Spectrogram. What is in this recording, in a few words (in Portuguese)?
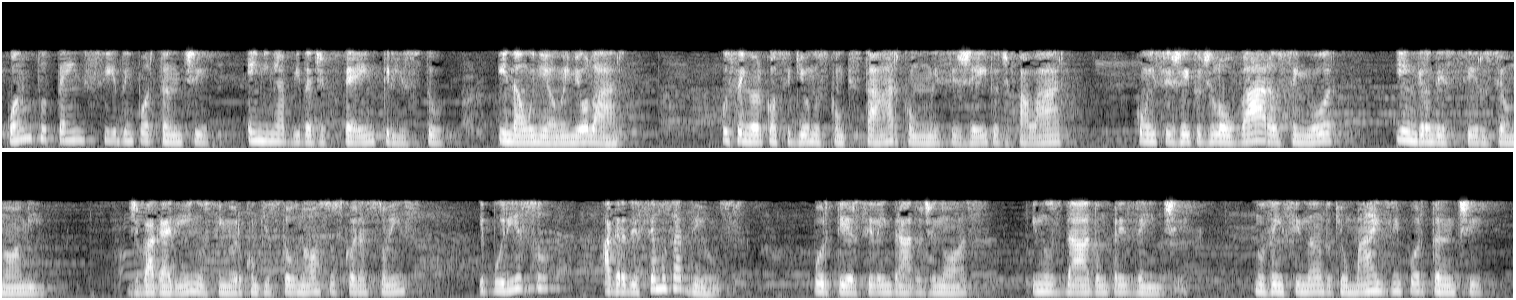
Trilha ANIV. PASTOR F, Telemensagens Gospel fem; Telemensagens 2017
